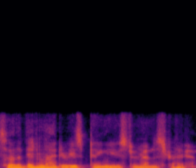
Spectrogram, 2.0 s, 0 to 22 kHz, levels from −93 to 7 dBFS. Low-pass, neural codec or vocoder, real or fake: 7.2 kHz; codec, 16 kHz, 2 kbps, FreqCodec, smaller model; fake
